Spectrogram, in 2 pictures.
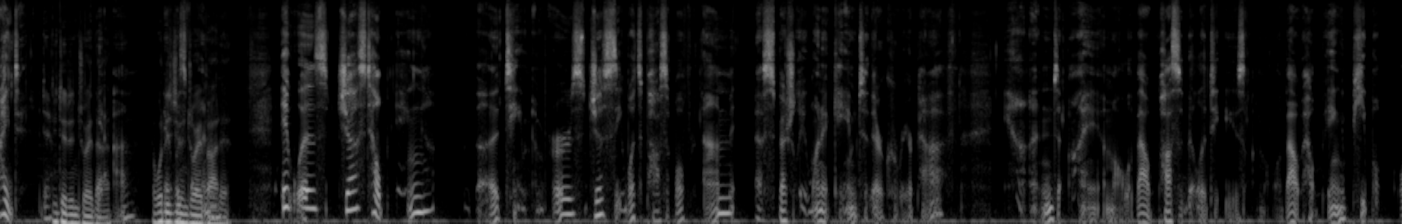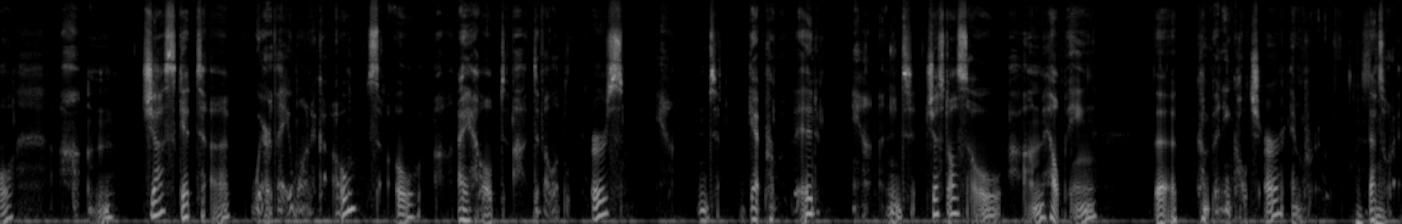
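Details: Adult woman with spasmodic dysphonia diagnosed this year, involving vocal cord spasms; she attributes it partly to voice overuse from podcast hosting and to stress, and it seems to be occurring during this real recorded interview: spasmodic dysphonia.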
